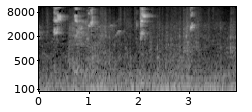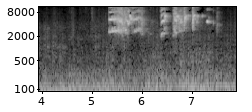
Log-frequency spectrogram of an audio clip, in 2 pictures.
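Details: Aviary lovebirds kept for breeding, 22 November 2024. Short, shrill squawks sound at irregular intervals, then a long harsh burst at about five seconds, then several rapid sharp calls. A quiet hum lies beneath.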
